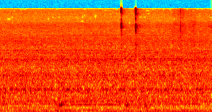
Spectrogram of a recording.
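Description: Steady background hiss and low hum of room noise, with a couple of faint clicks a little past the middle.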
